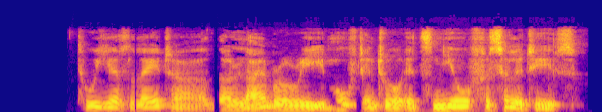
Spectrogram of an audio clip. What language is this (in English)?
English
